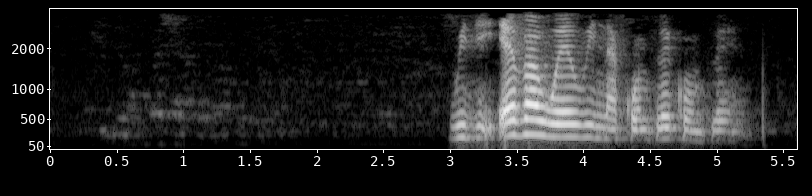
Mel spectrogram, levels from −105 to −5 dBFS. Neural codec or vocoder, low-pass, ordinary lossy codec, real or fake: none; 3.6 kHz; MP3, 32 kbps; real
